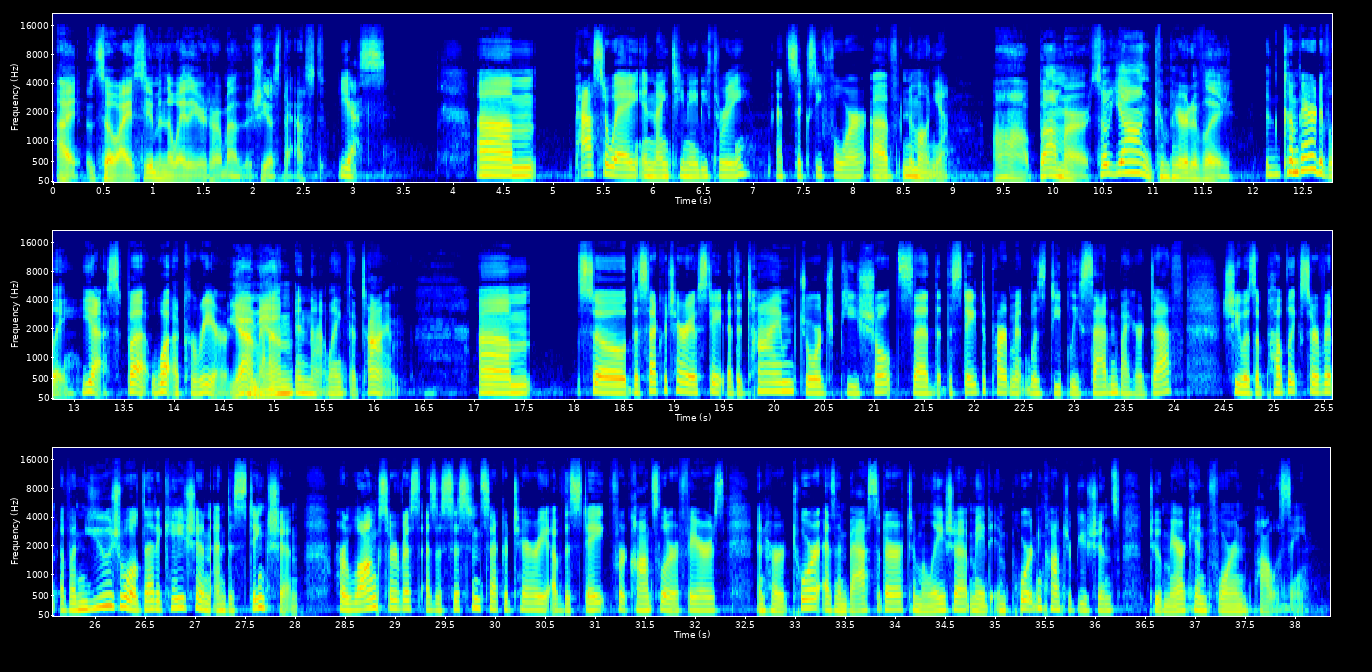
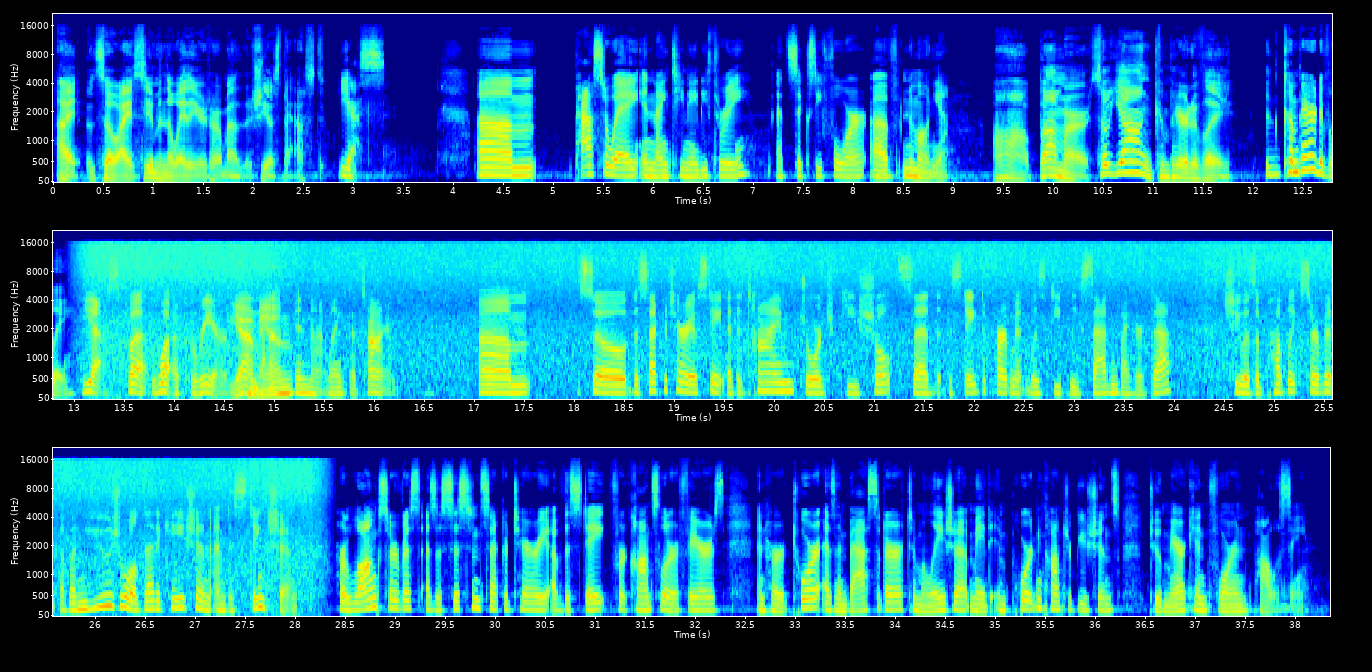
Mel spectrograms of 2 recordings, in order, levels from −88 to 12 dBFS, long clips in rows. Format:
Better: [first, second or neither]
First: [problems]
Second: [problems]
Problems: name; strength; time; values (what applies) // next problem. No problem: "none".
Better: first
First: none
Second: hiss; loud; from 13 to 28 s; 5 dB below the speech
